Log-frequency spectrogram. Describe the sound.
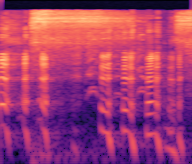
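A voice imitates a snake's hiss in a quick run of about seven breathy, rising-and-falling bursts, fairly loud, with a hissing edge over each one.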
